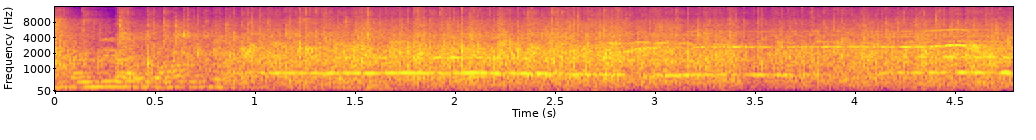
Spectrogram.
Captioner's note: applause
